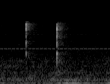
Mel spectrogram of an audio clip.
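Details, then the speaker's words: Two sharp, light clicks of the button on a Clinical Guard 300D fingertip pulse oximeter, pressed with the finger fully inserted to switch it on; pulse oximeter button click. "Just get all the way in, and then hit the button."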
